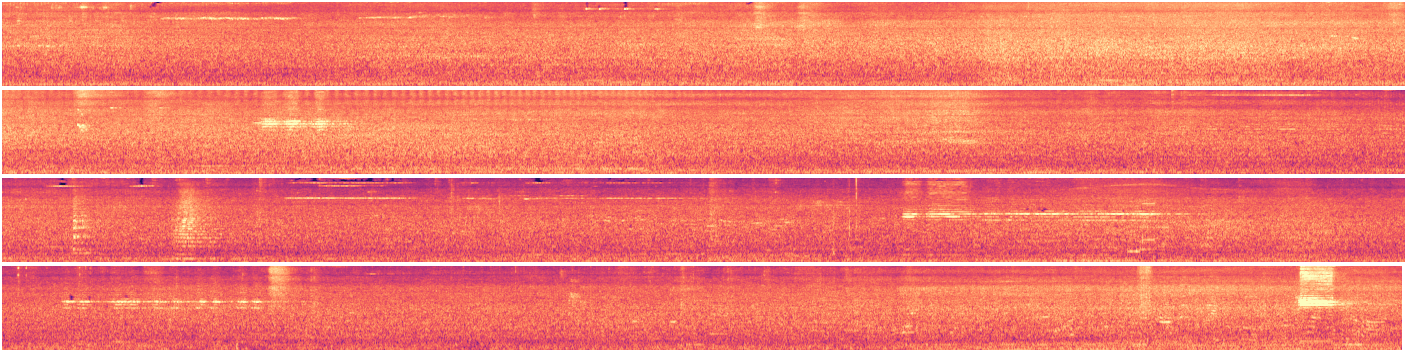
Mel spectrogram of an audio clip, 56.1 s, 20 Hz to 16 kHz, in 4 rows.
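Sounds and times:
traffic rumble: 0:00.0 - 0:56.0.

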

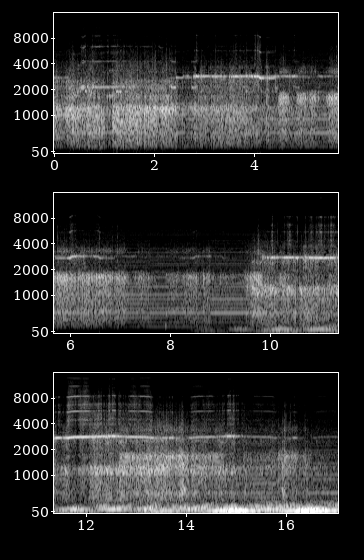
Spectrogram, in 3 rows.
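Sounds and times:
buzzing drone: 0:02.0 - 0:17.0
high steady electronic tone: 0:08.4 - 0:17.0
low pulsing bass: 0:13.2 - 0:17.0.

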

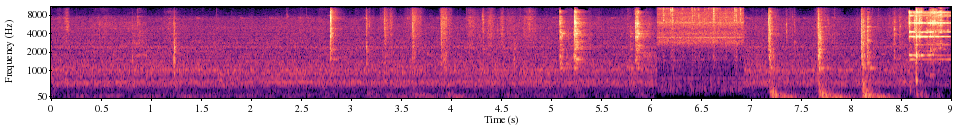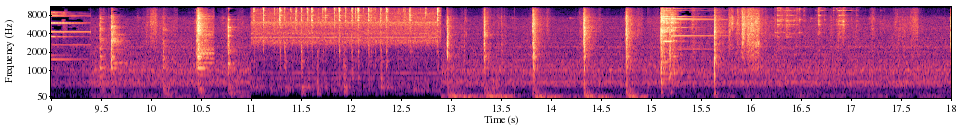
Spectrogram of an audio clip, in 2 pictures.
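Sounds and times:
ringing metallic clink: 0:08.6 - 0:09.4, 0:15.1 - 0:16.5.

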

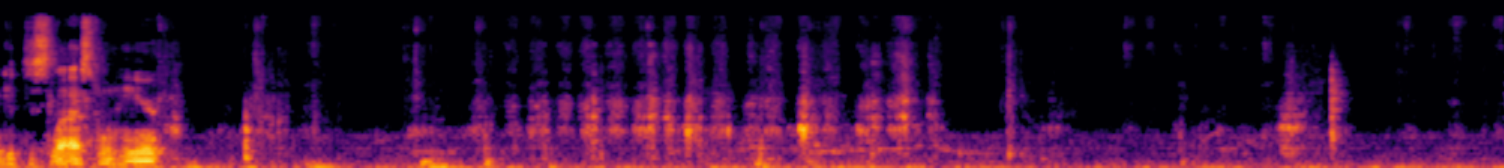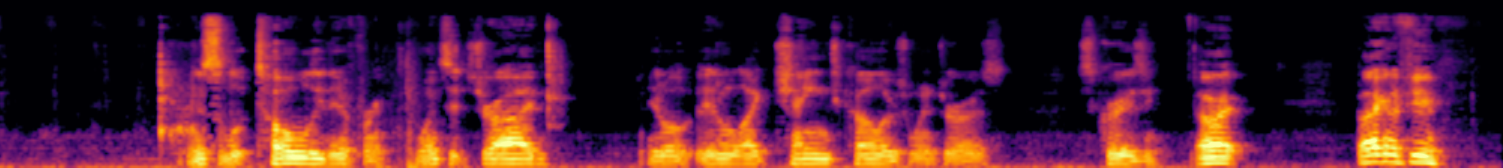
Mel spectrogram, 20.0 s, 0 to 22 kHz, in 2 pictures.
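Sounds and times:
dauber rubbing on leather: 0:00.4 - 0:11.6.

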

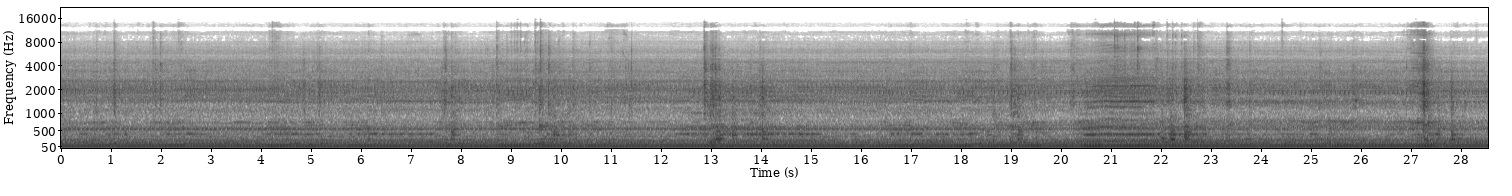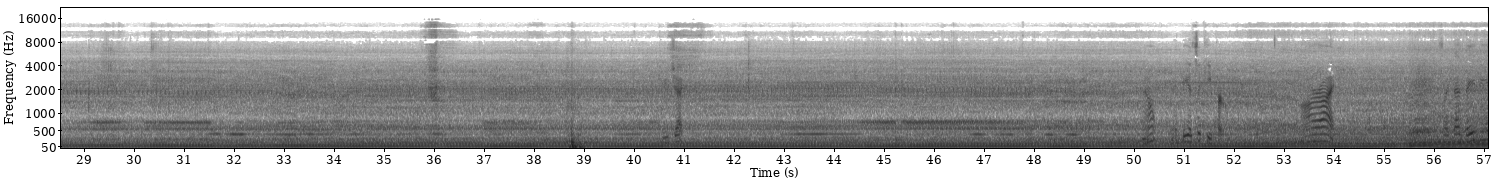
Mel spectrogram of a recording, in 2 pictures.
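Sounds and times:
tractor diesel engine running: 0:00.0 - 0:57.0
heavy thump: 0:38.7 - 0:39.0.

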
